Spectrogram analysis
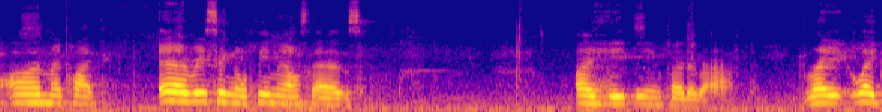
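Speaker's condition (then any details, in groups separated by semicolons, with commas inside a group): Cerebral palsy; talks differently than others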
